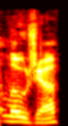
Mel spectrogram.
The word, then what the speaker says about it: Loggia: your new new zealand d uh has you pronouncing names it's robert loja and vivica a fox not vevika what or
